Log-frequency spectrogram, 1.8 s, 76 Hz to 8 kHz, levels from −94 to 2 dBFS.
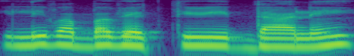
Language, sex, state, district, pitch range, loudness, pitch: Kannada, female, Karnataka, Bidar, 175-190 Hz, -15 LUFS, 185 Hz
